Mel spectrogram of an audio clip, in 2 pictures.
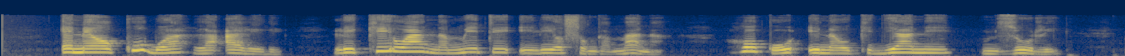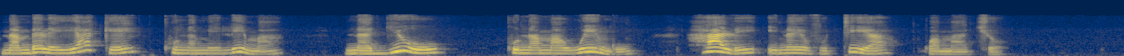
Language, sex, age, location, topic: Swahili, female, 25-35, Dar es Salaam, agriculture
